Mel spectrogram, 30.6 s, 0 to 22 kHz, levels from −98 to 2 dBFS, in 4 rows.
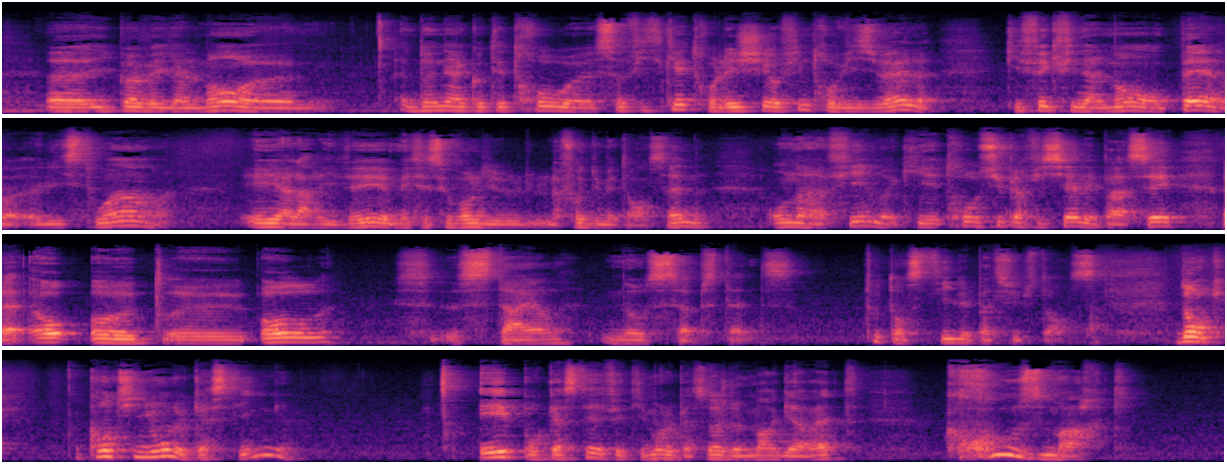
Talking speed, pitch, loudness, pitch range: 135 wpm, 130 Hz, -28 LUFS, 120-155 Hz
